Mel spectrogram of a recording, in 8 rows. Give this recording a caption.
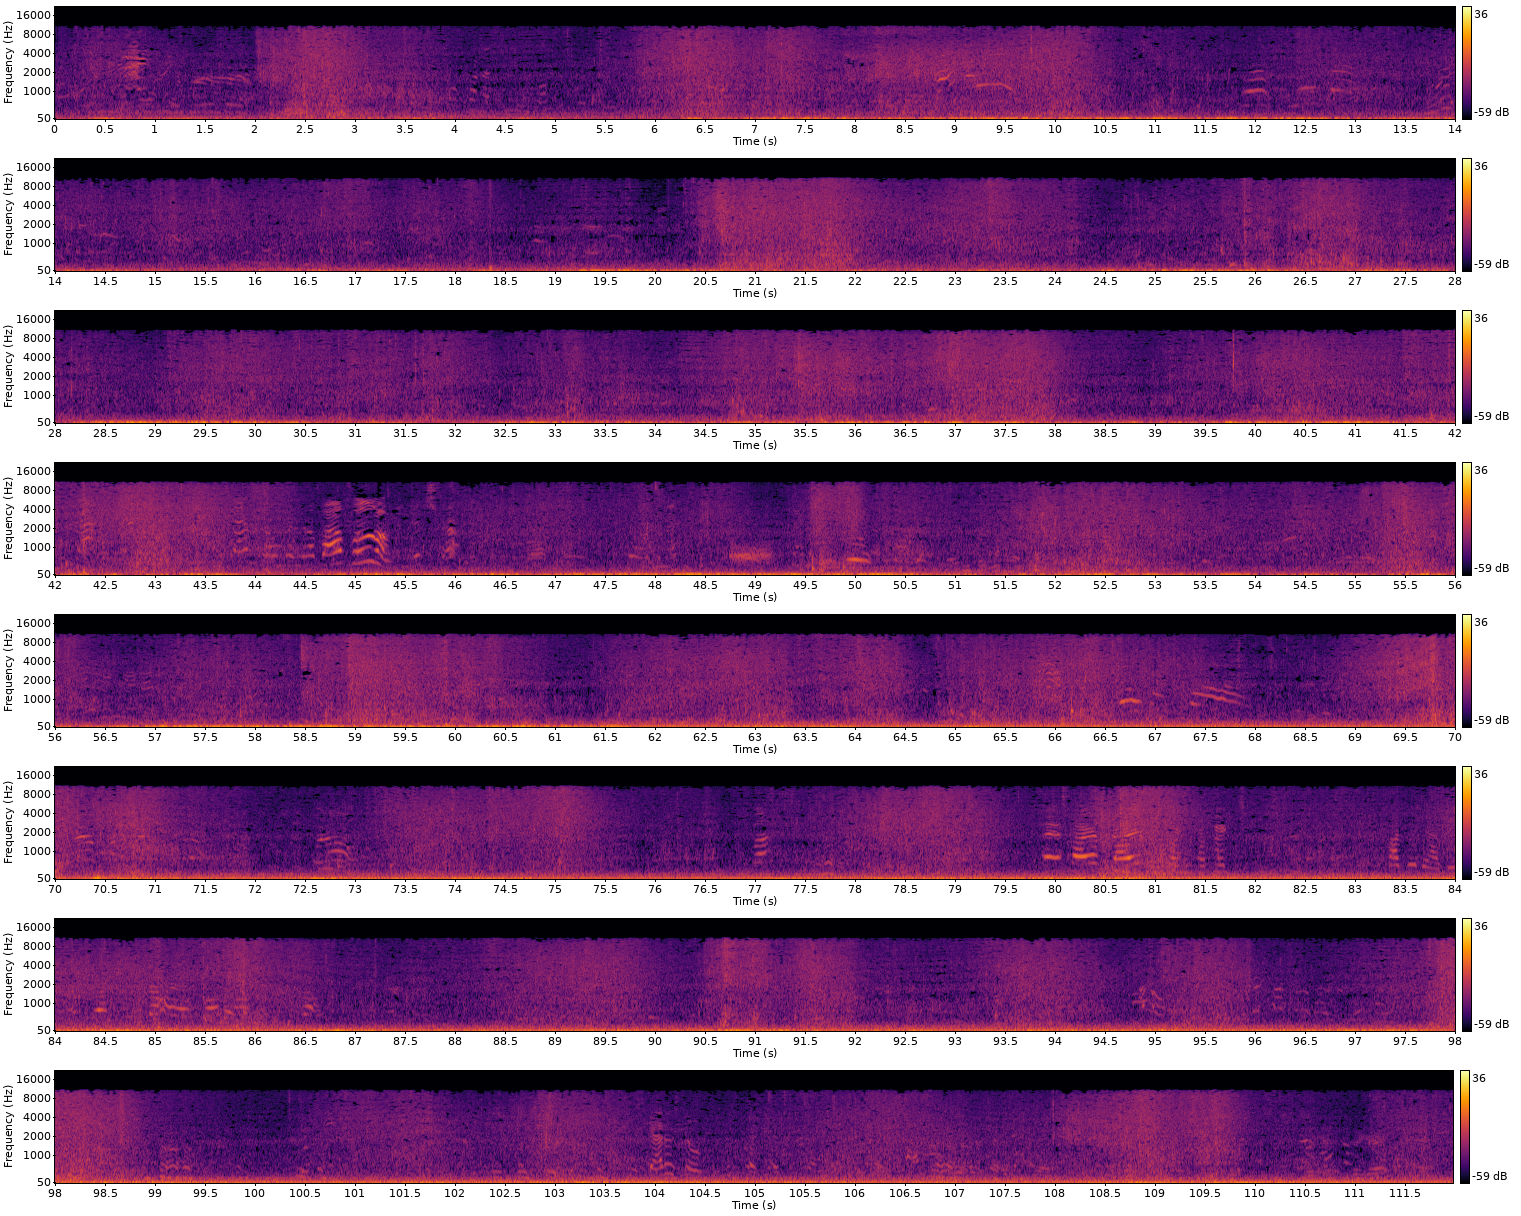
Eastern shore at skagen branch 07-26 02
Recorded at the northern tip of Denmark, as far north as you can get. This recording is on the east coast, and is remarkable as it differs very much from the west coast waves from the same area. There's a little more voices here, than in the first sample of eastern shore at skagen branch. Sony HI-MD walkman MZ-NH1 minidisc recorder and two Shure WL183
beach, people, voices, water, wave, waves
